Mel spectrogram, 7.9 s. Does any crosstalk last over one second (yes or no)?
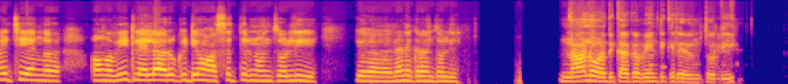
no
